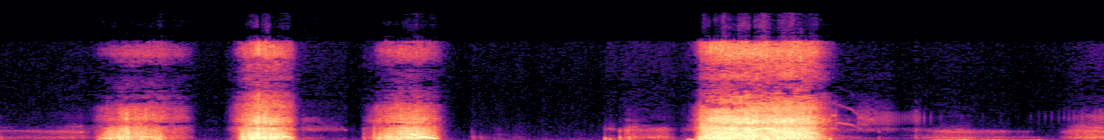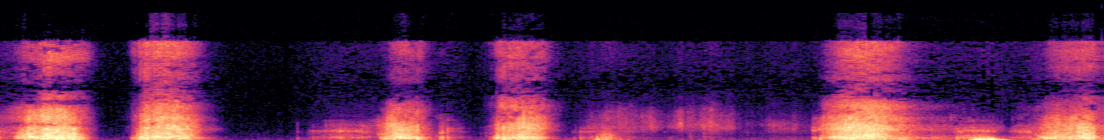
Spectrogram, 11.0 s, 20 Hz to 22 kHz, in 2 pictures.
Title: Day 4 cold wet loud sneezes and blowing my nose so much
